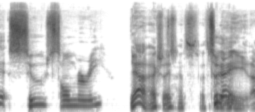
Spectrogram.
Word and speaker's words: Sault Ste. Marie: Sault Ste. Marie?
